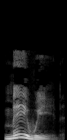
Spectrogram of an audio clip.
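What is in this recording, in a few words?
"mayweed", British English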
